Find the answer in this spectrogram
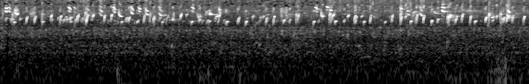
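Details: European goldfinch twittering, played to encourage goldfinches to sing: dense, fast high chirps and trills with scattered brighter notes, set against continuous low hiss.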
